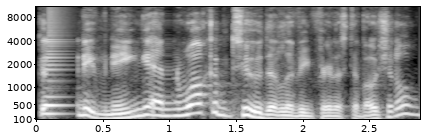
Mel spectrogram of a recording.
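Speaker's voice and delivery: high, loud, swooping delivery. Opening the devotional with a greeting: Tucker Carlson voice. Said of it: "Did I sound like Tucker Carlson?".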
